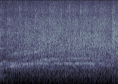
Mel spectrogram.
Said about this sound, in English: Give the Lord a mighty clap.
